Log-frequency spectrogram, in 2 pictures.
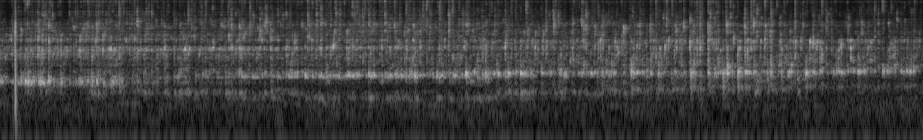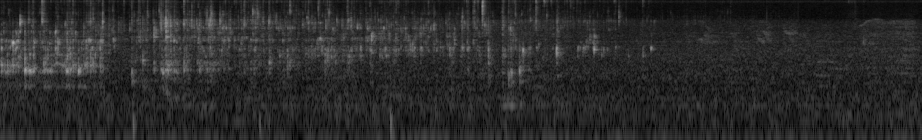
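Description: Strained litchi juice poured in a thin stream into a glass, with a ringing tone that rises in pitch as the glass fills. The pour stops about ten seconds in, followed by faint dripping.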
